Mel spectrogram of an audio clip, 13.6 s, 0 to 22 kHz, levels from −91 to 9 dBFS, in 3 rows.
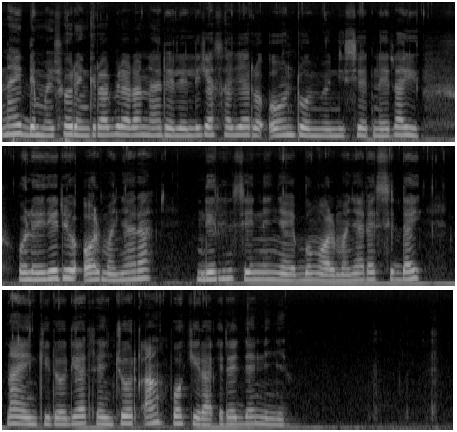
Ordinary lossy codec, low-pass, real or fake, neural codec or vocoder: none; none; real; none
